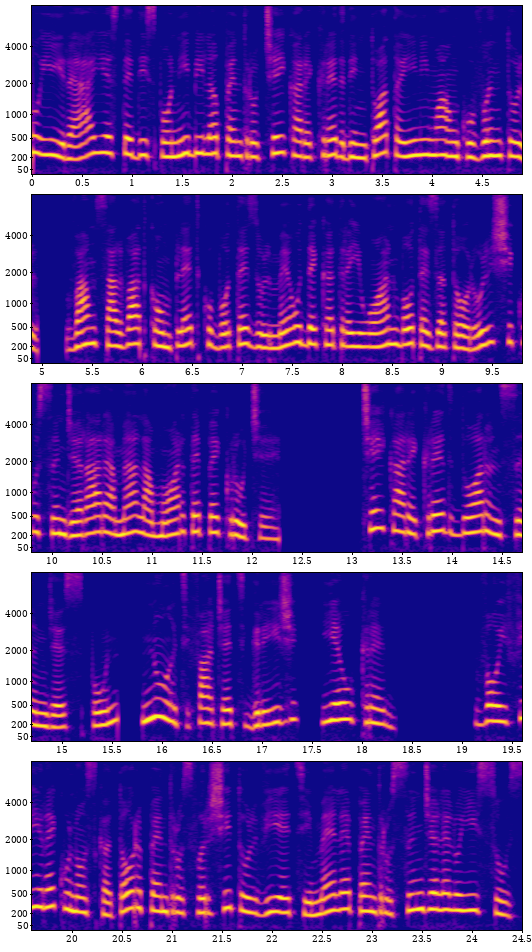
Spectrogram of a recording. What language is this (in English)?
Romanian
